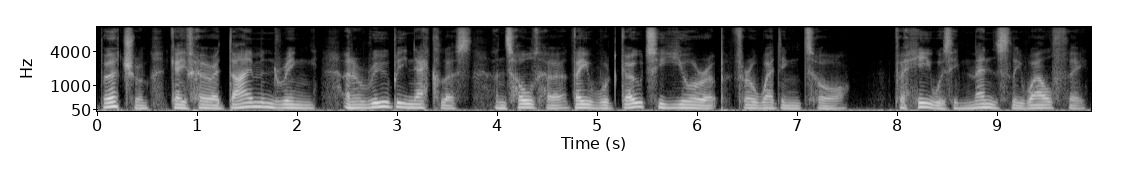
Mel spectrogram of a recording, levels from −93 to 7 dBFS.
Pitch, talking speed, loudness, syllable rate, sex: 125 Hz, 165 wpm, -18 LUFS, 4.4 syllables/s, male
